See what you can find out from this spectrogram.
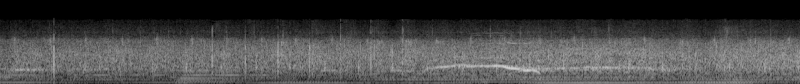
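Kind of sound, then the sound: crowd, audience applauding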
